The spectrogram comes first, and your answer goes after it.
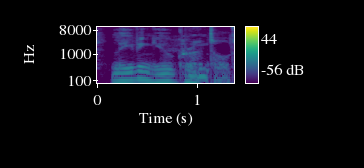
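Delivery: very soft, low, hushed public-radio host voice. Showing a co-host how their put-on voice sounds, NPR voice. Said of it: "I put on my best to like, what is it, NPR? Voice?".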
